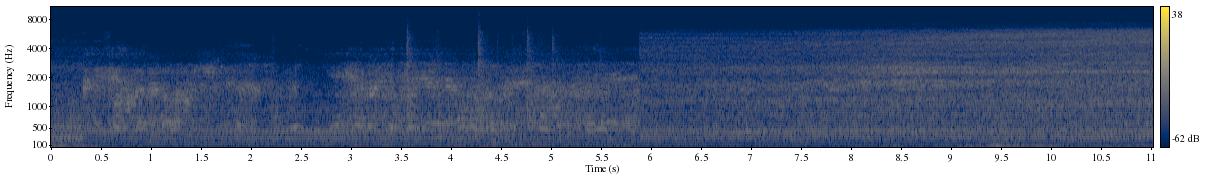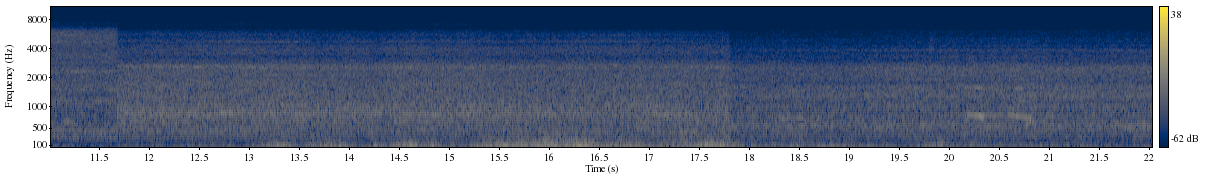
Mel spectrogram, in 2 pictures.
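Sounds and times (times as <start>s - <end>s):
wind buffeting microphone: 12.3s - 22.0s.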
